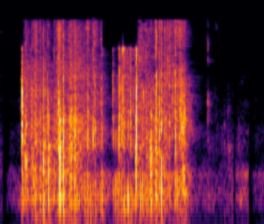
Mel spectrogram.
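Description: Tarot cards being shuffled by hand, a close, crisp riffling burst lasting over a second with a brief pause in the middle, then quiet.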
